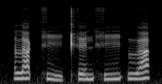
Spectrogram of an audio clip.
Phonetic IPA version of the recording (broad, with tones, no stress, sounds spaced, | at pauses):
l a˦˥ k̚ h iː˨˩ kʰ e˧ n h iː˦˥ ʔ ɯ˦˥ a̯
